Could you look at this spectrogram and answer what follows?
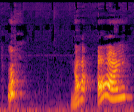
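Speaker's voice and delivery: high yappy barks then a loud refusal; a little dog saying no. A narrator's reading. Dog refusing the hen, loud yappy. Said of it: "said the dog".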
